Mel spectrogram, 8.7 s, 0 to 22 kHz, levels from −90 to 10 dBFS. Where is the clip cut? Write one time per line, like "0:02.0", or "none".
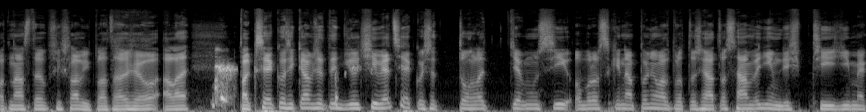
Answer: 0:02.3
